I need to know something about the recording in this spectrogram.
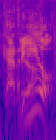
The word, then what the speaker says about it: Carrillo: I gotta say, I appreciate the pronunciation. Carrillo. Hey, Carrillo. A-roll that R pretty well.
